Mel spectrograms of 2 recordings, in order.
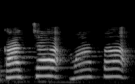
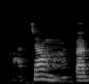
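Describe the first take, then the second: First: A short break separates the two parts. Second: It is said as one unbroken word. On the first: The meaning changes. The speaker calls it wrong. "tidak boleh kaca mata, begitu tidak boleh" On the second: It means eyeglasses. The speaker calls it right. "Maka tidak boleh terpisah. Kacamata ya harus kacamata"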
